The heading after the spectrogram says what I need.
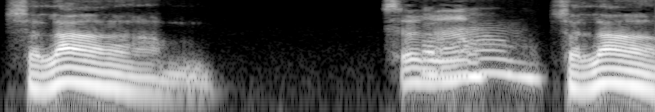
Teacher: The Arabic language did not suffer from the Canaanite shift. So it still preserves a long ah.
